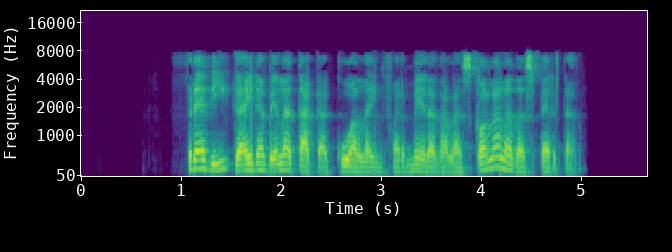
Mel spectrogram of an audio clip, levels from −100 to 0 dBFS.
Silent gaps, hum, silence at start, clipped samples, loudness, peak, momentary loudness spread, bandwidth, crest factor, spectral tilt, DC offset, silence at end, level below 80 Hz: none; none; 1.1 s; under 0.1%; -18 LUFS; 0 dBFS; 9 LU; 8.2 kHz; 18 dB; -4 dB/octave; under 0.1%; 0.75 s; -56 dBFS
